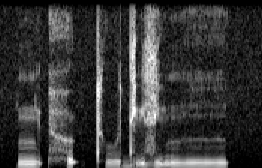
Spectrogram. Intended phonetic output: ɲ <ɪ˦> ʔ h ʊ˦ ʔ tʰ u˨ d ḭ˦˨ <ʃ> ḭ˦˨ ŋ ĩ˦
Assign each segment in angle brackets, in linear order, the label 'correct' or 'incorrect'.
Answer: correct, incorrect

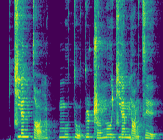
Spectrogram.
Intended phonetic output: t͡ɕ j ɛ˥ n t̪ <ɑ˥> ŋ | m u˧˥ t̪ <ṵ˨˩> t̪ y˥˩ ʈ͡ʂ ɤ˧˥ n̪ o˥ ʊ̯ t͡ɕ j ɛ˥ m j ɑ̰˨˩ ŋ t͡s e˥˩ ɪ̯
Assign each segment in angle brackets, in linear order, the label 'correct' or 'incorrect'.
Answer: incorrect, correct

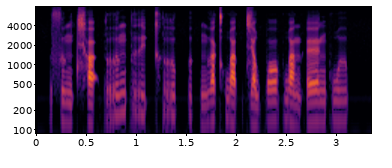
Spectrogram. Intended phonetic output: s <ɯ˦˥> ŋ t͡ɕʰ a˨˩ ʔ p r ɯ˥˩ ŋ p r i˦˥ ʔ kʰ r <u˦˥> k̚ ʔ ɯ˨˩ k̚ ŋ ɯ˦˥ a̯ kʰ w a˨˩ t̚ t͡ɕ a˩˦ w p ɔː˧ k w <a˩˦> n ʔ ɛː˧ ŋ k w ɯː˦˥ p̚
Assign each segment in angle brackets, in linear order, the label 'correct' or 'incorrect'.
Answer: incorrect, correct, correct

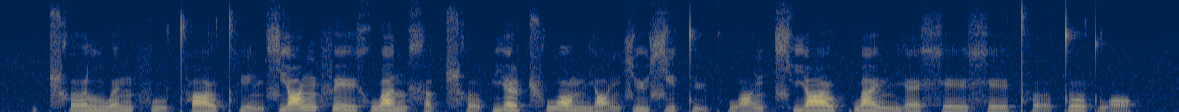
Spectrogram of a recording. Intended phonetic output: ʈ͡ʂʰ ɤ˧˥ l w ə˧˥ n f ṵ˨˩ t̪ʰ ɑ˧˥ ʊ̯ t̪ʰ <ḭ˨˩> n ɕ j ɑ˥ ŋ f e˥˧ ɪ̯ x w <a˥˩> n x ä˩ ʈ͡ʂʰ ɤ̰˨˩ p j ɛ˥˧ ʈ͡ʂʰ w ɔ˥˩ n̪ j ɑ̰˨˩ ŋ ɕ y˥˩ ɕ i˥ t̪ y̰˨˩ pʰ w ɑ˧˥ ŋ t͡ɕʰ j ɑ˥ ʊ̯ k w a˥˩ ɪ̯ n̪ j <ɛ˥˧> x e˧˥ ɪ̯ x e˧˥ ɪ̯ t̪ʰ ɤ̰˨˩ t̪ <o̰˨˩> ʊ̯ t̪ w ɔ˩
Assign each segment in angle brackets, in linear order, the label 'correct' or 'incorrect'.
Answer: correct, correct, incorrect, incorrect

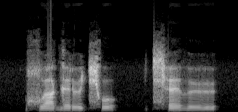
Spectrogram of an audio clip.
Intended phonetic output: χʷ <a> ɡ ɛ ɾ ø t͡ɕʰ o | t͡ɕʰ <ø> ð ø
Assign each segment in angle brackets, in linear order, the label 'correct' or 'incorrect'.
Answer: correct, incorrect

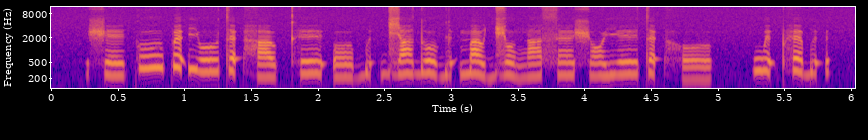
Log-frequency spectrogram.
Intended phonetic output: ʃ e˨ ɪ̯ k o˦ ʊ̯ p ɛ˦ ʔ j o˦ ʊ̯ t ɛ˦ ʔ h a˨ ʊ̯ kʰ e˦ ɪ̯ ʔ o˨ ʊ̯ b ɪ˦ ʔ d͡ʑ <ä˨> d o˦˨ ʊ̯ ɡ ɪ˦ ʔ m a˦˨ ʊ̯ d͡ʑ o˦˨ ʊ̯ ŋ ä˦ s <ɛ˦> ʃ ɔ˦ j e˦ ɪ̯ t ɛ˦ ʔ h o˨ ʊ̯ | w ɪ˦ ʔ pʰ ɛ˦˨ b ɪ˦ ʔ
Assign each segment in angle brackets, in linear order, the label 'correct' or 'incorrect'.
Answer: incorrect, correct

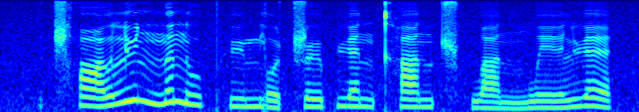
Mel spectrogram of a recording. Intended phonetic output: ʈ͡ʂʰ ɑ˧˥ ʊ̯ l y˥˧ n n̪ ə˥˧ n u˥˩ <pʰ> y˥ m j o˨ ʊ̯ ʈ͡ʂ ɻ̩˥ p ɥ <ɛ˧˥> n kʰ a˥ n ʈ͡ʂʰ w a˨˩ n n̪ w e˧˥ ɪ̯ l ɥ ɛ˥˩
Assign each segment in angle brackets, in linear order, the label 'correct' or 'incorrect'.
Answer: correct, incorrect

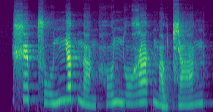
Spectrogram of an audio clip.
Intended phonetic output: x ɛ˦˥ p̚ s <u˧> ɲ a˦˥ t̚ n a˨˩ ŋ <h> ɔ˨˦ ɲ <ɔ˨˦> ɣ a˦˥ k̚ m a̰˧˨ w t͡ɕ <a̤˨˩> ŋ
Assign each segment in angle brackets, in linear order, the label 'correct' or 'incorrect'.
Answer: incorrect, correct, incorrect, incorrect

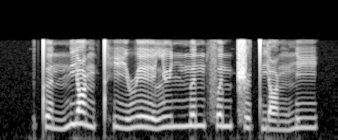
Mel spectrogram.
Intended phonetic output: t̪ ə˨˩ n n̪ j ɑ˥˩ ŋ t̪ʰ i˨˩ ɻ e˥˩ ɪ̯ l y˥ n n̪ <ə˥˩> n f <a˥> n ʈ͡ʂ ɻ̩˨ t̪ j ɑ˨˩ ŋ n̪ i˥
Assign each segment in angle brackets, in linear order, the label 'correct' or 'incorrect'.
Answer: incorrect, incorrect

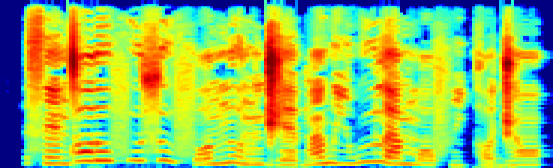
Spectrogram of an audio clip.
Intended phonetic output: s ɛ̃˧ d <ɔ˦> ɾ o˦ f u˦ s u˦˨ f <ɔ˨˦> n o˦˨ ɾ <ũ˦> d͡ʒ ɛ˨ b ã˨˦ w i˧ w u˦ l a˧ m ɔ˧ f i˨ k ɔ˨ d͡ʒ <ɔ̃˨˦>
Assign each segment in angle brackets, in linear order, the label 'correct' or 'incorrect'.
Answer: correct, correct, incorrect, incorrect

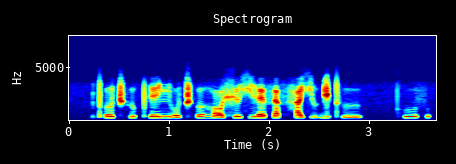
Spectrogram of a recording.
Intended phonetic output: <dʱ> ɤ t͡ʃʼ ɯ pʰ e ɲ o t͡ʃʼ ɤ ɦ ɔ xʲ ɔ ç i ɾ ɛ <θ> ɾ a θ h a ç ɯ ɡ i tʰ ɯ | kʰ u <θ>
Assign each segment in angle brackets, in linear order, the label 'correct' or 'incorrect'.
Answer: incorrect, correct, correct

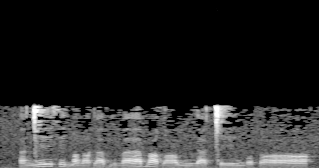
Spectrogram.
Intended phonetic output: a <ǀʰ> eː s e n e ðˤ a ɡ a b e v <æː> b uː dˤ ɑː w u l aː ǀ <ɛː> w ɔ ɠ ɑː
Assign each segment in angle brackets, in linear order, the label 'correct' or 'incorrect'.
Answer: incorrect, incorrect, incorrect

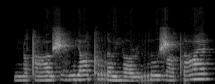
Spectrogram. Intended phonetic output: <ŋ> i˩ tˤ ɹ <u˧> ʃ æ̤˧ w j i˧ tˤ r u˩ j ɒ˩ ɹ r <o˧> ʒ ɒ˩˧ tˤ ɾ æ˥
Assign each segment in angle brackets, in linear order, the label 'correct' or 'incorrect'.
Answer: correct, incorrect, correct

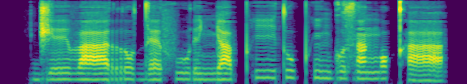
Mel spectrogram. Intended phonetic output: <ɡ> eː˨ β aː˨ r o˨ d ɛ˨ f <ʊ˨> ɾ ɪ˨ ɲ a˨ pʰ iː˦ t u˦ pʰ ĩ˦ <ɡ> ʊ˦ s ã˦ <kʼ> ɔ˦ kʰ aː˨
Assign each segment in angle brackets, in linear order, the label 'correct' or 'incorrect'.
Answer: incorrect, incorrect, correct, incorrect

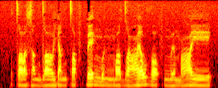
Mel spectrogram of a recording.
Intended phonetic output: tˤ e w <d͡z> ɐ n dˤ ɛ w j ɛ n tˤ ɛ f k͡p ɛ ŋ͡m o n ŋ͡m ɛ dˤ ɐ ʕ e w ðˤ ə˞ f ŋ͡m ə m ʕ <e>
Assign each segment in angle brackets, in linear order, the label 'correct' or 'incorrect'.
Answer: incorrect, correct

